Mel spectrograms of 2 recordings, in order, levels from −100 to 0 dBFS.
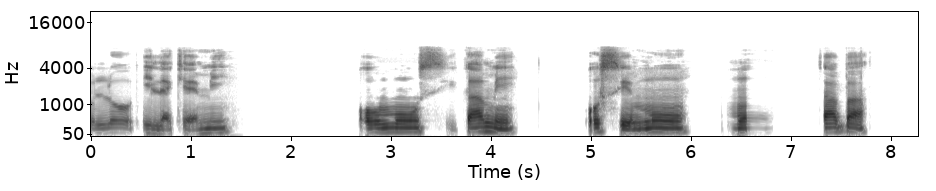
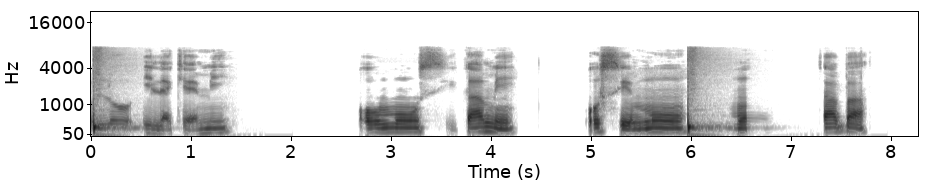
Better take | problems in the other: first | background sound (Snare drum); 5 dB below the speech

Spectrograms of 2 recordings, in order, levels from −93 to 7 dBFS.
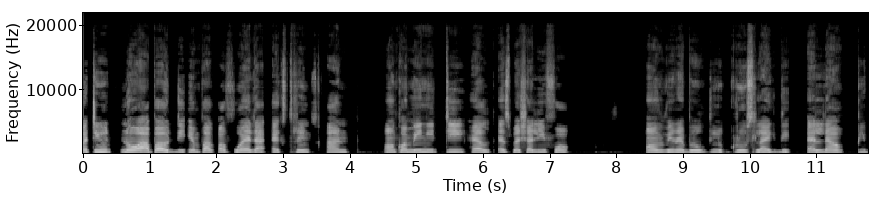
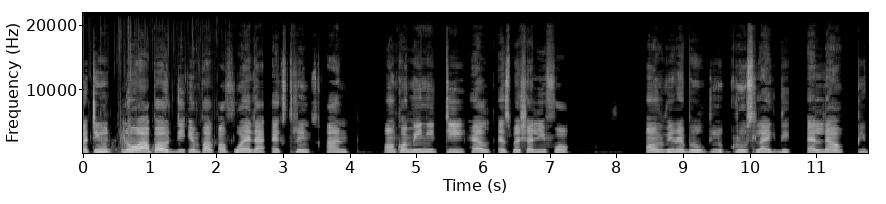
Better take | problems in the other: first | background sound (Water / Splash, splatter); 14 dB below the speech

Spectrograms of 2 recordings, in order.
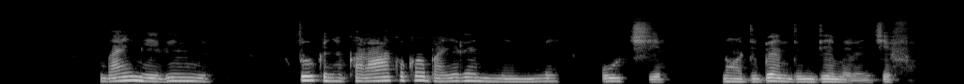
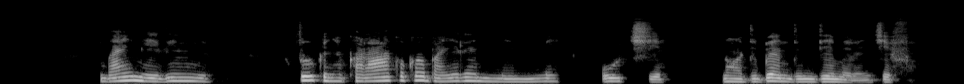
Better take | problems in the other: second | noise reduction (neural mask model Resemble Enhance denoiser)

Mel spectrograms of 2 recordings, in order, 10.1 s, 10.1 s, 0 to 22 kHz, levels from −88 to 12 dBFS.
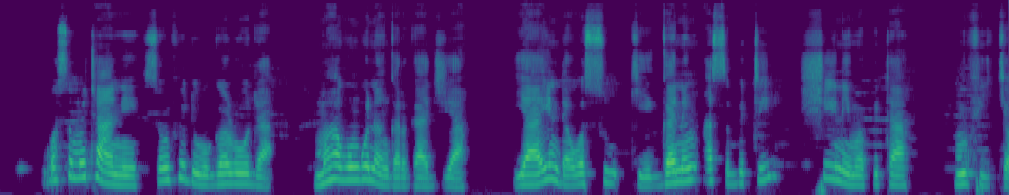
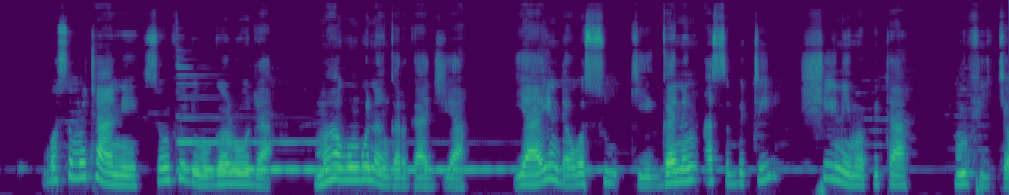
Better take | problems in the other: first | background sound (Chink, clink); 8 dB below the speech

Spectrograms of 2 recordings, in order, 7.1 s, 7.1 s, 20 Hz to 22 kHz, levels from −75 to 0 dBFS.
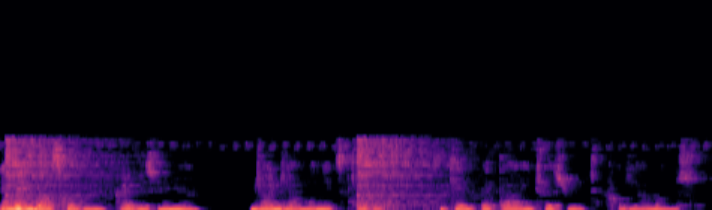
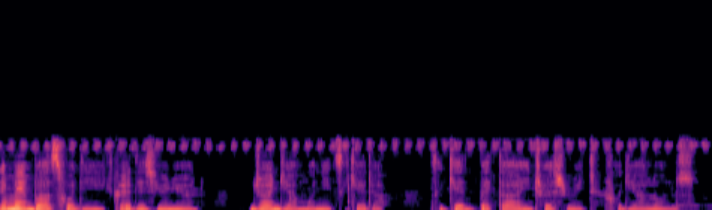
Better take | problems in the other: second | noise reduction (classical method WPE with log-MMSE)

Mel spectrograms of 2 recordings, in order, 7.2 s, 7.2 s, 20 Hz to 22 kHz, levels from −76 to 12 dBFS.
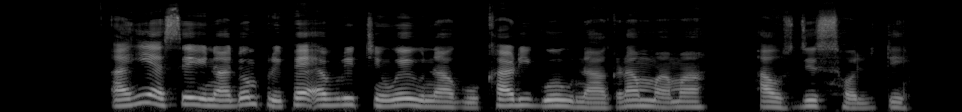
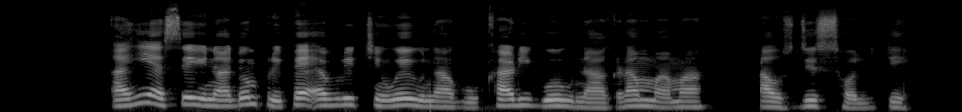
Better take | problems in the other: first | noise reduction (neural mask model DeepFilterNet 3)

